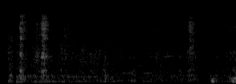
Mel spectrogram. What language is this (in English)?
Czech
